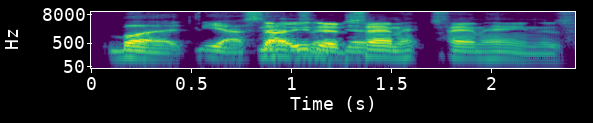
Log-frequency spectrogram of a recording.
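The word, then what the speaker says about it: Samhain: Sam Hain is how you say it.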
